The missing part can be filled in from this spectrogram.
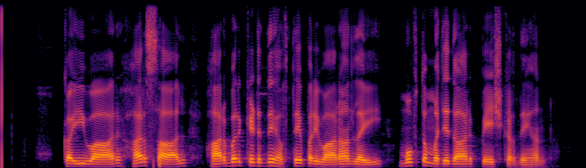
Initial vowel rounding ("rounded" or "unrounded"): unrounded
